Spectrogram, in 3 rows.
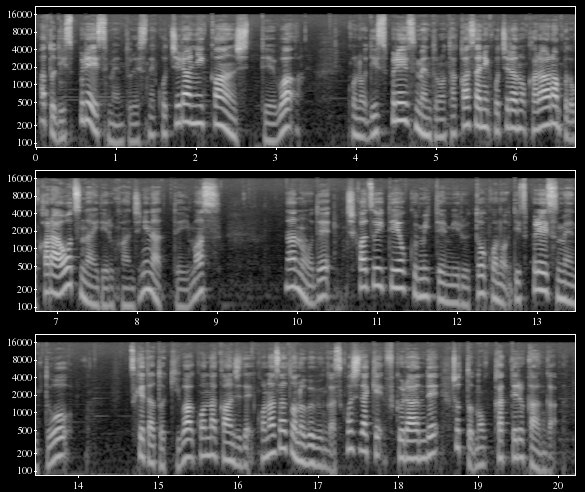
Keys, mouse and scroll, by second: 0.8 click, 1.3 scroll down 2, 1.6 middle click, 2.2 scroll up 1, 3.1 m, 7.6-8.2 scroll up 5, 8.4 middle click, 8.9 scroll up 2, 9.6 middle click, 10.0 scroll up 3, 10.6 shift+middle click, 11.1 scroll up 2, 12.2 click, 13.8 m, 14.7 m.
